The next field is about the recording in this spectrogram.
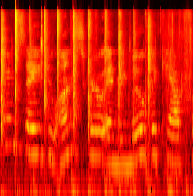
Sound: clapping

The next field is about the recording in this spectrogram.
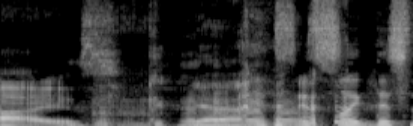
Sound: laughter

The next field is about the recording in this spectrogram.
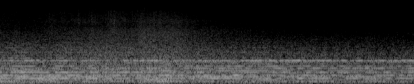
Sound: waves crash; dramatic music builds

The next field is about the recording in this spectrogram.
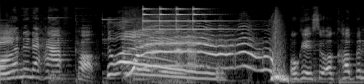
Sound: screams

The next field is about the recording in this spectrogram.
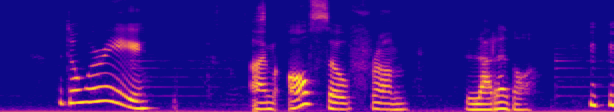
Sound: speaks foreign language

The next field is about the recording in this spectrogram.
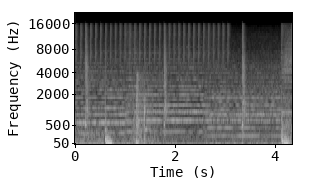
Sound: dramatic music continues; bolt thuds; dramatic music continues

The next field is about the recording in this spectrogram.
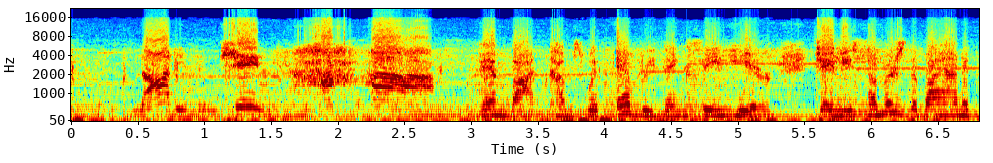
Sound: evil laughter

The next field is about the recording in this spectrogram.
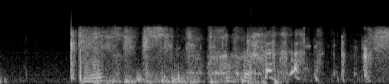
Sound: laughter

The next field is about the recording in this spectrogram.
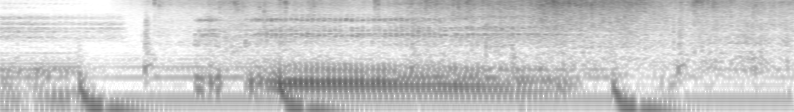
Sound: hh mmm mmm

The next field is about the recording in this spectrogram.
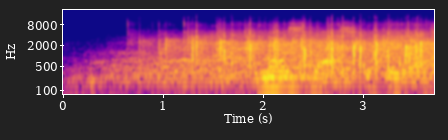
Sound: audience applauding

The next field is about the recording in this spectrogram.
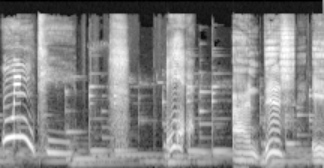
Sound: sniffs

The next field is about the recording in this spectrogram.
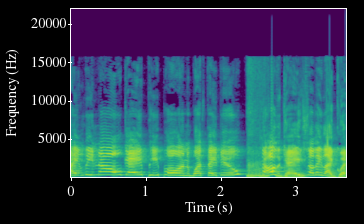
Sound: laughs

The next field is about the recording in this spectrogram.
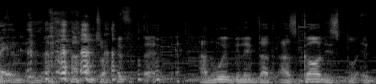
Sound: laughs

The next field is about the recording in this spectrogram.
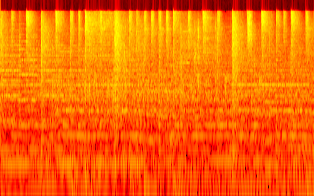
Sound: audience clapping

